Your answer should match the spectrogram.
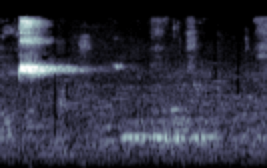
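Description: A referee's whistle, one short high-pitched blast, starting a wrestling bout.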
